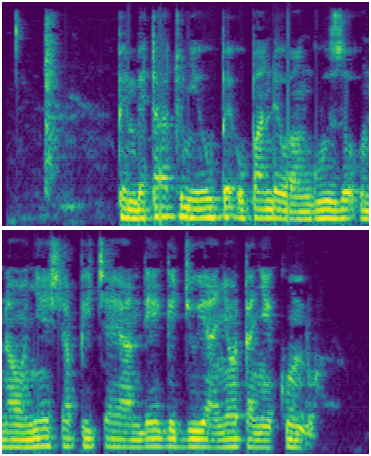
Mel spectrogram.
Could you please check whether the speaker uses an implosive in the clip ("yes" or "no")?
yes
